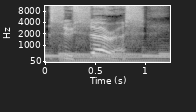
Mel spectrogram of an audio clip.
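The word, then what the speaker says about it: susurrus: Pronounced as susurus, it's a word that elicits smiles and a light-hearted giggle.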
